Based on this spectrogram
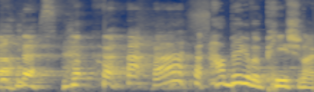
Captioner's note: both laugh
